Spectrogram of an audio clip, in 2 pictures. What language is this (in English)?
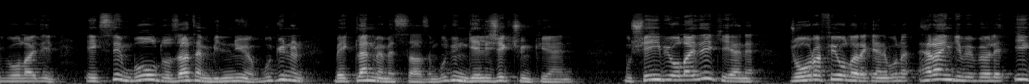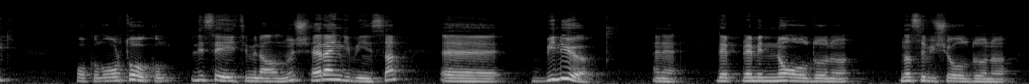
Turkish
